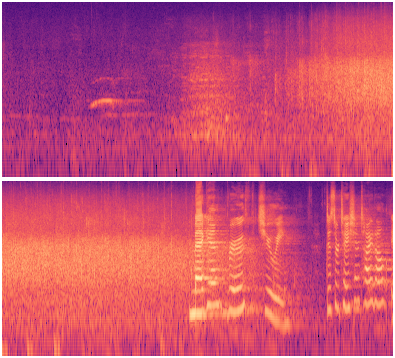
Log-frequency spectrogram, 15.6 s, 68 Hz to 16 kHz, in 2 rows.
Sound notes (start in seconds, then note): 3.9 laughs; 6.4 applause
